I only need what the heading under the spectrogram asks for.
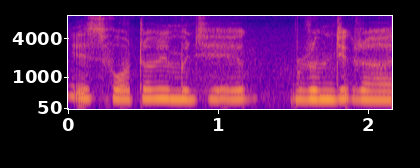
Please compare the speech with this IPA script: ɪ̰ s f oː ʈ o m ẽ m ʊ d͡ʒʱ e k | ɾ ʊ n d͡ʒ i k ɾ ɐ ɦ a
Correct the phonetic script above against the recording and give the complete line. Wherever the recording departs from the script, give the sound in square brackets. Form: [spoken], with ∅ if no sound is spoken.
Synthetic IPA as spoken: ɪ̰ s f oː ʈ o m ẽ m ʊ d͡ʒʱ e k | ɾ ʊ [m] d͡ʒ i k ɾ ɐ ɦ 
